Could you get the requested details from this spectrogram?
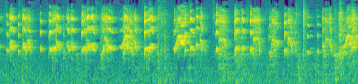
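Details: Cockatiel song used to stimulate pairing and breeding: dense, continuous scratchy chatter of quick harsh notes with bright stacked overtones, delivered in rapid clusters with barely a pause throughout.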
